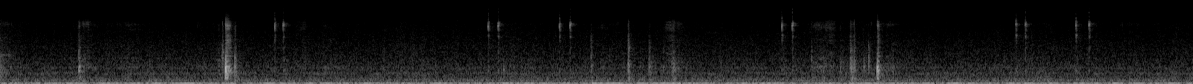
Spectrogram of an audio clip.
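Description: Computer mouse clicks while working in SolidWorks, sharp scattered single and double clicks at an irregular pace over a quiet low hum, no talking.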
